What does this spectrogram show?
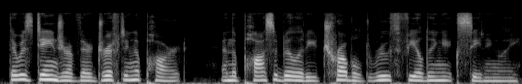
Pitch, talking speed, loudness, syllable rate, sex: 180 Hz, 160 wpm, -18 LUFS, 5.8 syllables/s, female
